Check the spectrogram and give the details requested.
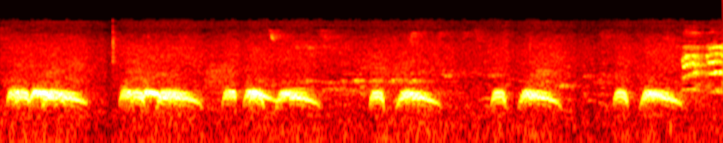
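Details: Spotted dove cooing in the đồng thổ sấm style, used to provoke other birds: low, hooting coos in short groups of two or three notes, the longer notes sliding slightly downward, phrases repeated with short pauses; faint high chirps near the end.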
